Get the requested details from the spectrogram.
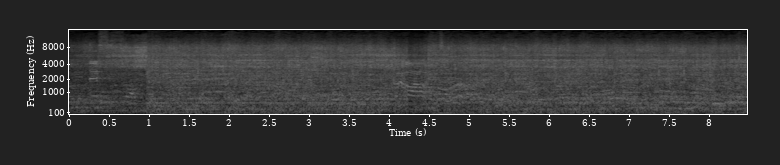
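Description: Treadmill belts hum and thud steadily under running feet.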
